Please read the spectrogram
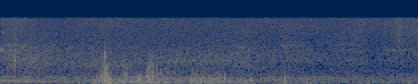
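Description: Outdoor background with a low wind rumble on the microphone and a brief thump about a second in.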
